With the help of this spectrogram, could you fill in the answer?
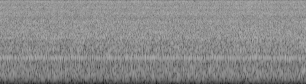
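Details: Old Goodman gas furnace inducer fan motor after oil freed its binding non-oiling bearings: steady, even rushing air with a faint constant tone and no grinding or squeal. Normal running; the technician thinks it will be okay but notes the numbers in case it fails.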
